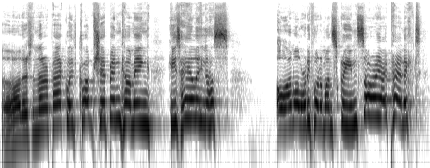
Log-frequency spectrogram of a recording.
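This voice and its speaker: A woman playing a jittery, eager young starship ensign, anxious and excitable, in a sci-fi table read. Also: high voice, brisk, natural voice. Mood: flustered.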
